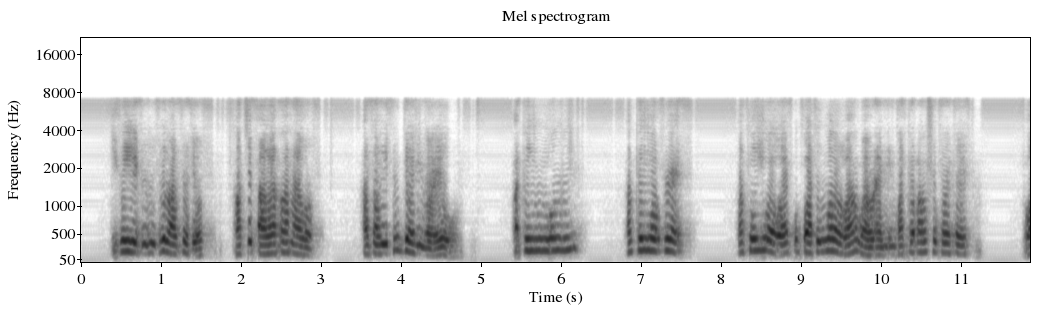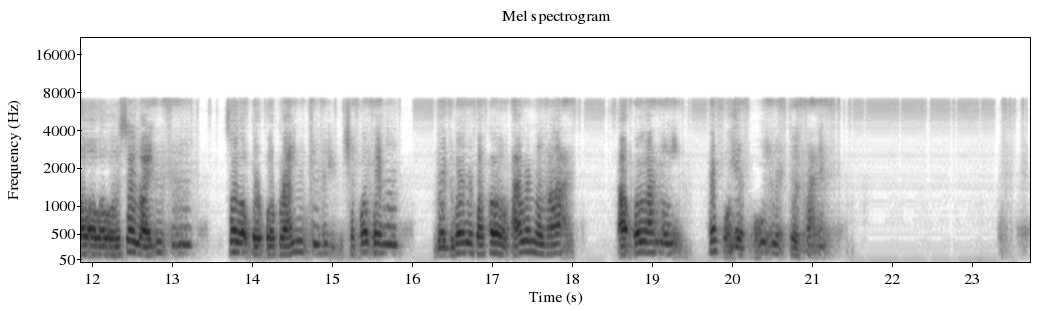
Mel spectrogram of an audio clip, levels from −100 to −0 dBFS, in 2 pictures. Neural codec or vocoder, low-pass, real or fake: codec, 16 kHz, 0.5 kbps, FreqCodec, smaller model; 7.2 kHz; fake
